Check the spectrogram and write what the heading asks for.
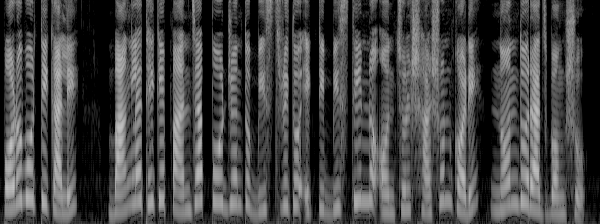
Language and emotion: Bengali, neutral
